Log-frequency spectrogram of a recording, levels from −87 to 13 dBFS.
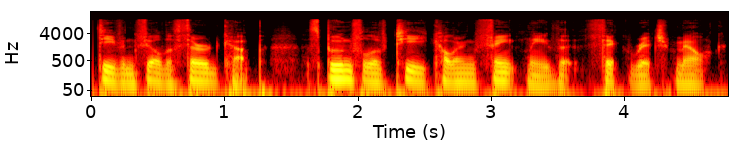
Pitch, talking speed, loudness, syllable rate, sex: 90 Hz, 190 wpm, -20 LUFS, 4.9 syllables/s, male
